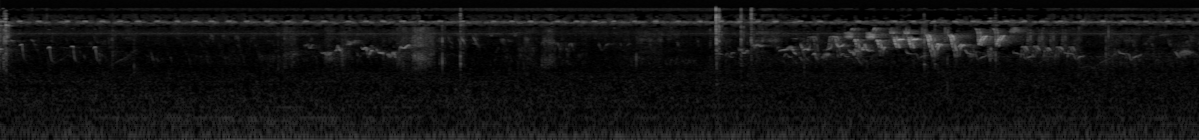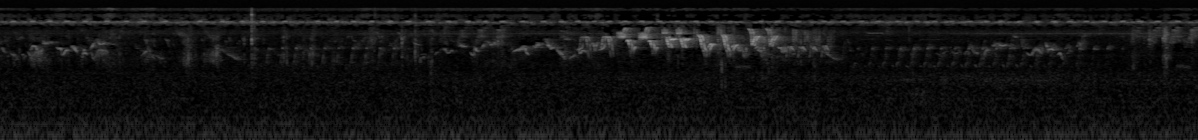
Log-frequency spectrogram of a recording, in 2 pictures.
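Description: Songbirds singing and chirping in several bouts, loudest about ten to thirteen seconds in and again about twenty-two to twenty-five seconds in, over a low steady rumble and a thin steady high buzz.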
